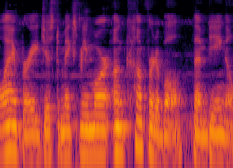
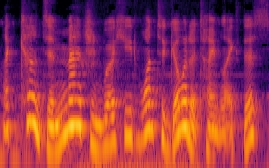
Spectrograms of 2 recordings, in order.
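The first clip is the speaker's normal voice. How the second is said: a touch higher, reassuring pony voice; lightly voiced friend; 4 semitones higher, 7 dB louder than usual. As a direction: promise to find him.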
